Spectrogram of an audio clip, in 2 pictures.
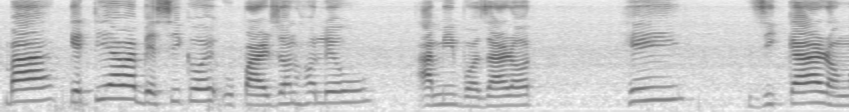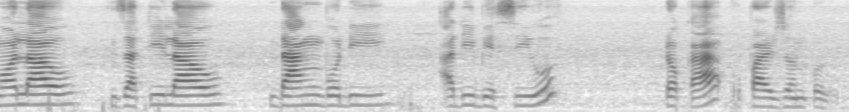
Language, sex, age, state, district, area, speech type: Assamese, female, 45-60, Assam, Lakhimpur, rural, spontaneous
